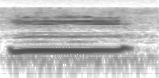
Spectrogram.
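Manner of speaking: "yu" said loudly as ü with small round lips; emphatic ü. Shown as a demonstration. Teacher checking that pupils can hear ü, loud. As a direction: repeat the correct ü firmly.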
